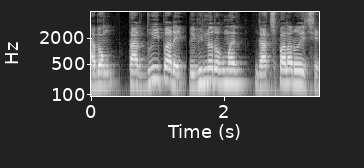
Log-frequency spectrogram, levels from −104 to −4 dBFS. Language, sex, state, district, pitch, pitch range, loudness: Bengali, male, West Bengal, Kolkata, 175 Hz, 155-180 Hz, -17 LUFS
